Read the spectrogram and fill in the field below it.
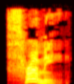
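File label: "thrummy", British English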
